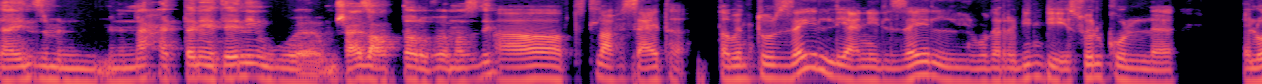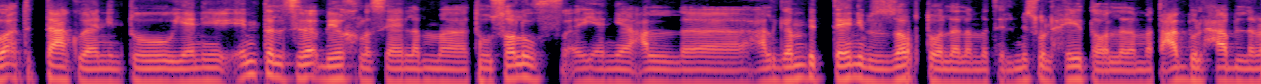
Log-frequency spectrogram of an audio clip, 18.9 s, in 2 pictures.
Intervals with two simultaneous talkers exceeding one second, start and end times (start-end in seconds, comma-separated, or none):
none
